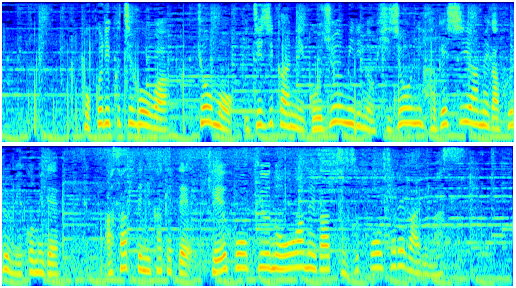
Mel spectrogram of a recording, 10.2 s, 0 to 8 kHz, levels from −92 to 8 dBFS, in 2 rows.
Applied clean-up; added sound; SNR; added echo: none; none; none; none.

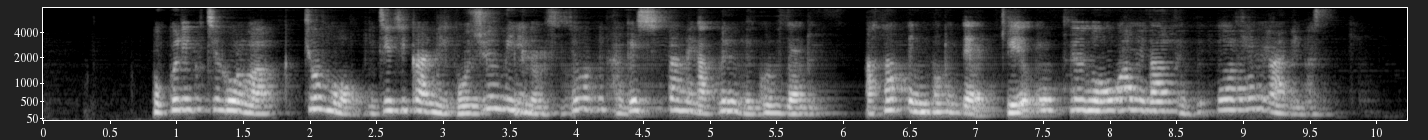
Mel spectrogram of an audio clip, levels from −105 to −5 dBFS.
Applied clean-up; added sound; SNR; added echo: neural mask model DeepFilterNet 3.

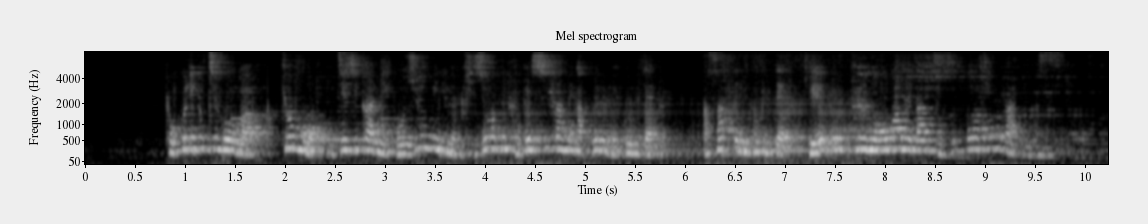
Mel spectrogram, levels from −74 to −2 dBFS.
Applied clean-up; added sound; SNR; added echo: neural separator model SepFormer DNS4.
